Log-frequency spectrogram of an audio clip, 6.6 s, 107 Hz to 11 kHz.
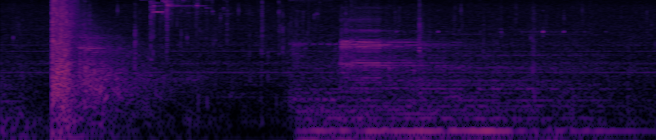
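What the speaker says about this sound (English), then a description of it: "Let me try shooting it down." Gunshots ring out in Resident Evil Revelations 2 as a player shoots at an out-of-reach key, with one sharp loud shot and a fainter second crack, followed by a low rumbling game ambience.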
